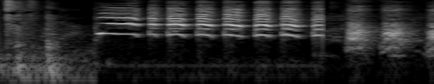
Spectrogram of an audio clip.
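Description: A small white dog yaps in quick, high, repeated cries.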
